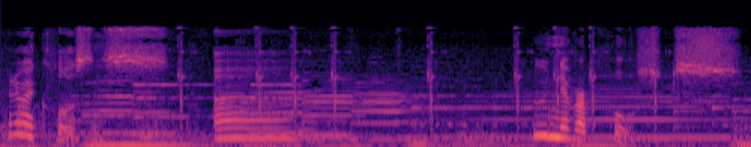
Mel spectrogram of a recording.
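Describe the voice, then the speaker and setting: Lively female game streamer. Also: fairly high pitch, takes it slowly. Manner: talks to self, asks own questions. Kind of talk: casual live gameplay commentary. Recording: game music behind the voice. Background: game music.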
